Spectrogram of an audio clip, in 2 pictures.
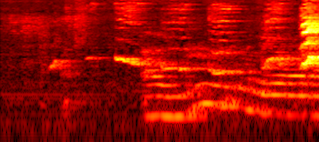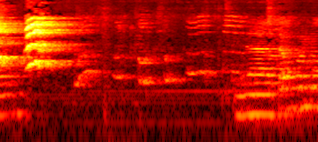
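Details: A pet dog begging for curd rice: high, wavering whines and yelps that rise and fall, with a louder drawn-out squeal near the middle and more whimpers at the end, while a woman speaks quietly nearby.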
